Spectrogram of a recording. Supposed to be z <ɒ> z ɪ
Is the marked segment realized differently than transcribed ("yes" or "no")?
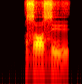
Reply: yes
